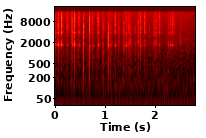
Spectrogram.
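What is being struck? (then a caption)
Small wooden cup. A small, hollow, empty bamboo or wooden cup held in the hands is tapped and scratched on the outside with long matte green nails. A quick run of sharp, dry, hollow taps rings briefly near 1.7 kHz with bright clicky edges, then fades into softer, quieter scratching toward the end.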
